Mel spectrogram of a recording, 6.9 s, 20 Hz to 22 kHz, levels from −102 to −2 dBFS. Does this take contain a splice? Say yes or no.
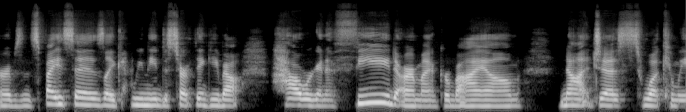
yes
